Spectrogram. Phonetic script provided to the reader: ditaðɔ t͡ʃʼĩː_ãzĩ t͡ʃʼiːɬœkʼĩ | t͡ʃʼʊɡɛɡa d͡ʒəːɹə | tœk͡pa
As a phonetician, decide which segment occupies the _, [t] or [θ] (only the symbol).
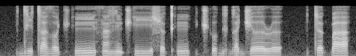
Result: θ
